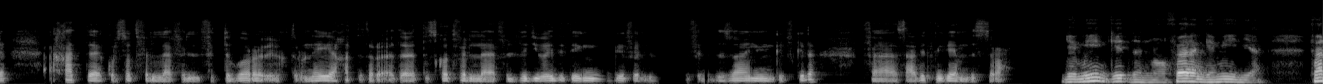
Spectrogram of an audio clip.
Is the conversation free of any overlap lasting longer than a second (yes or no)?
yes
